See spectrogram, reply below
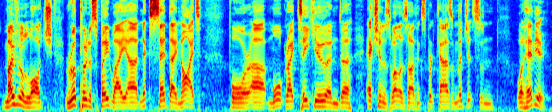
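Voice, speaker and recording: A man calling live speedway races as commentator, excitable and quick in the action and calmer between races. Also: on the high side. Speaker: race commentator. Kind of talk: live motorsport race call. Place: outdoor speedway commentary position. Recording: loud speedway engine noise behind.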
